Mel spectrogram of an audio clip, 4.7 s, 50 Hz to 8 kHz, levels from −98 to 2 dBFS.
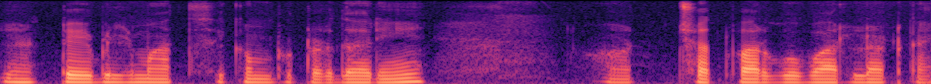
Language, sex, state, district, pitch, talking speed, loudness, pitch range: Garhwali, male, Uttarakhand, Uttarkashi, 115 Hz, 140 wpm, -21 LUFS, 115-120 Hz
